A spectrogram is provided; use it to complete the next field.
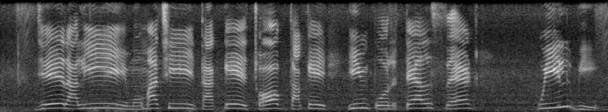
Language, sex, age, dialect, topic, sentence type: Bengali, female, 18-24, Jharkhandi, agriculture, statement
